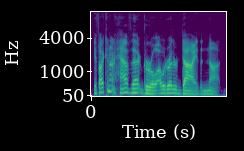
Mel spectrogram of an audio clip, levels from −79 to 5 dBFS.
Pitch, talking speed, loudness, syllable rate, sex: 140 Hz, 265 wpm, -19 LUFS, 5.6 syllables/s, male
